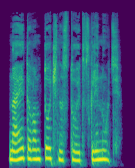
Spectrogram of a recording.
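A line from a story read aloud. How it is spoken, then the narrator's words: Whispered. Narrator (Russian): проговорила почему-то шепотом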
